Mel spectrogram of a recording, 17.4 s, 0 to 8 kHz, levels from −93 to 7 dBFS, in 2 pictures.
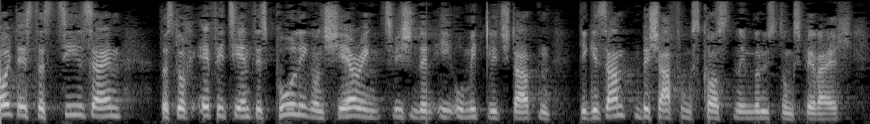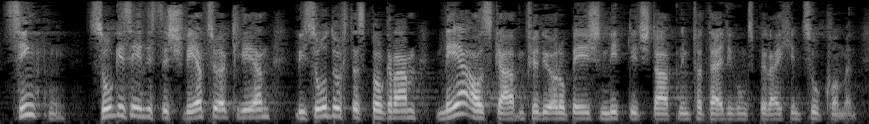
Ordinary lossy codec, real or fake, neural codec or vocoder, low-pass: none; real; none; none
